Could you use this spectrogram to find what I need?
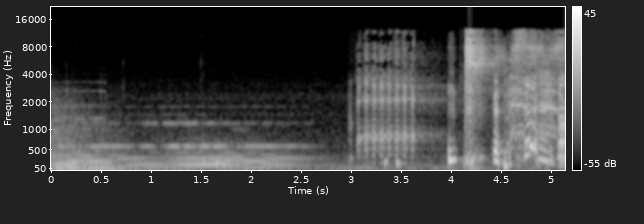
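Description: Goat bleat sound effect tacked onto the end of a streaming service's startup tune: a low sustained tonal chord gives way to a few loud, wavering, nasal bleats that end on a higher, sharper cry.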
